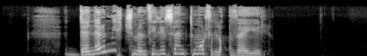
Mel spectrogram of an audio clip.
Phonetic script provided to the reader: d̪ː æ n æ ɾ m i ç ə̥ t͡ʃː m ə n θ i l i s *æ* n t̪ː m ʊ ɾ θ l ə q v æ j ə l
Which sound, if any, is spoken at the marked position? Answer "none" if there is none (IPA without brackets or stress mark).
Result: æ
